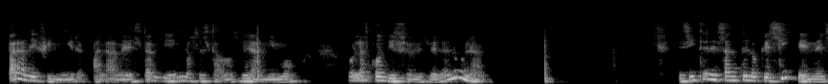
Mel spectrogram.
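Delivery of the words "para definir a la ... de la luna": usual speaking voice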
